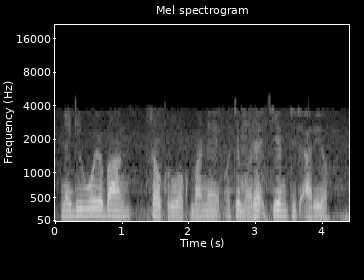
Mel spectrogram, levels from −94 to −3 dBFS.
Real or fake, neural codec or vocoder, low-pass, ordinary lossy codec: real; none; 19.8 kHz; AAC, 16 kbps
